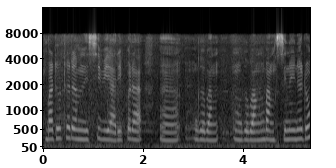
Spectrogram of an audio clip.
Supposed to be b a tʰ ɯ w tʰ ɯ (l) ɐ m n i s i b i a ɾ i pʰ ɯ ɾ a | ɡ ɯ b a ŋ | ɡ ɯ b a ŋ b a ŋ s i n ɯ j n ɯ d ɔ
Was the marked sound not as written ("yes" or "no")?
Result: yes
